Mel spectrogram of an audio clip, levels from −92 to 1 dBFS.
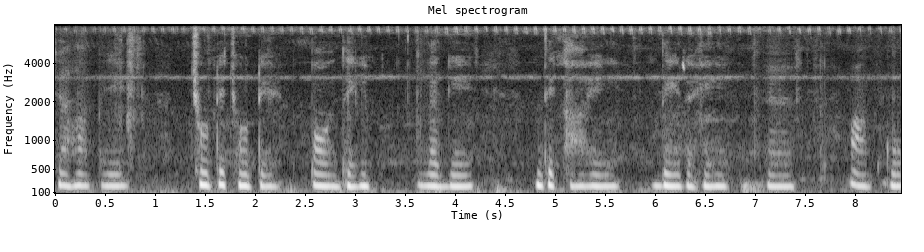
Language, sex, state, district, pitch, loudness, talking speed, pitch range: Hindi, female, Bihar, Kaimur, 200 Hz, -16 LUFS, 70 wpm, 200-210 Hz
